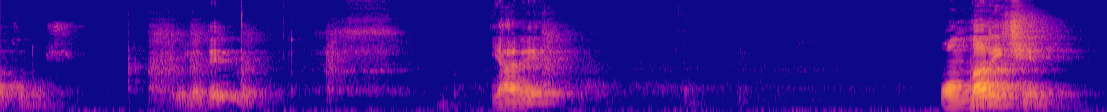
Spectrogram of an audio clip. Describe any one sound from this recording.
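A middle-aged man speaks with animation close to a microphone, in short bursts with pauses.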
